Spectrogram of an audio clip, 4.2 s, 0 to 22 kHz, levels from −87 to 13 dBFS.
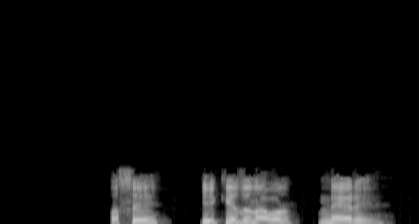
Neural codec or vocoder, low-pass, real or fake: none; 5.4 kHz; real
